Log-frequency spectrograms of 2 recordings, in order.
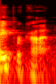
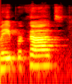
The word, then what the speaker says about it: apricot: You probably didn't notice it right away, but when I said apricot, I was like, you guys want some apricots? But those of you that like, do you want an apricot? Like that.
